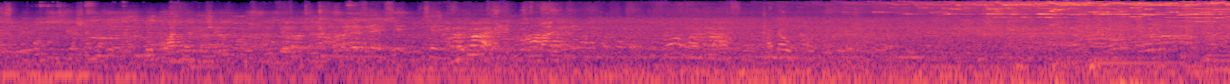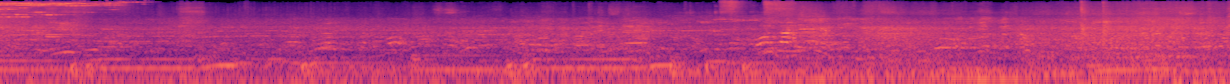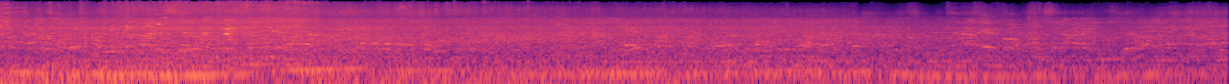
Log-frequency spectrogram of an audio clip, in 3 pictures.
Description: im Cafe unterm Minhocao, Fieldrecordings, Brasilien; St.Cecilia

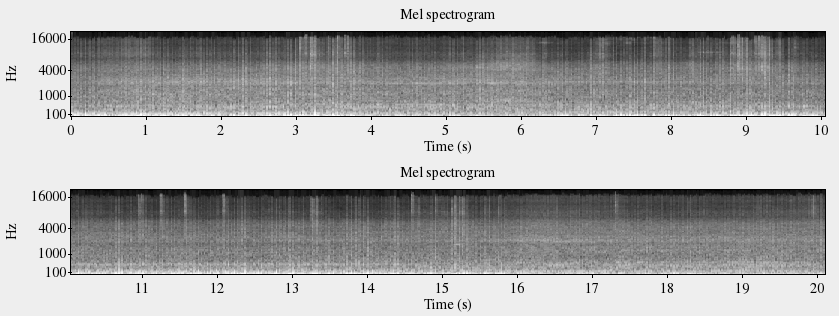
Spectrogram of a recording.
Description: Im Bus

